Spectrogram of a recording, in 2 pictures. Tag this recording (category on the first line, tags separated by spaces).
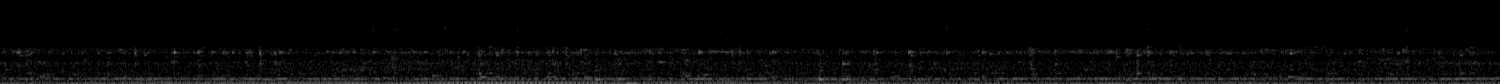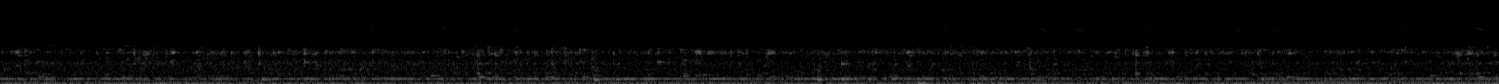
Soundscapes > Nature
phenological-recording natural-soundscape data-to-sound raspberry-pi artistic-intervention alice-holt-forest sound-installation field-recording soundscape nature weather-data modified-soundscape Dendrophone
